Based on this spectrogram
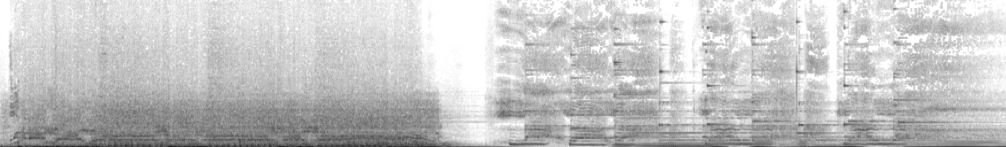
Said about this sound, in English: And the way he goes from that la la la to one of his nastiest screams that he does on any of his albums.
